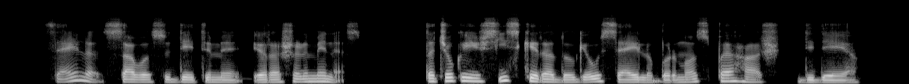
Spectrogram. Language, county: Lithuanian, Šiauliai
